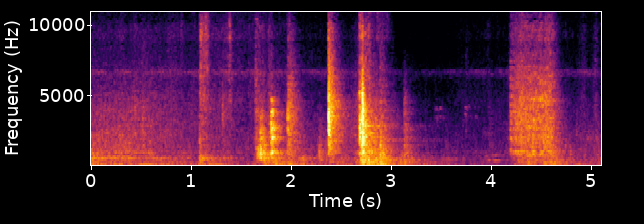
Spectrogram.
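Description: A heavy air compressor on a plastic sheet being dragged up a trailer ramp: a run of irregular scrapes and knocks as the plastic slides and bumps over the ramp, the loudest about two and a half seconds in.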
